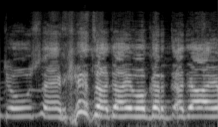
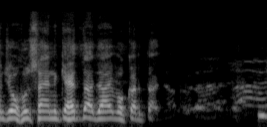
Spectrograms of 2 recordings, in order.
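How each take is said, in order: First: Emphatic repeat. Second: Said in the usual way. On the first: Acted. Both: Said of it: "پہلی اور آخری بار کہہ رہی ہوں".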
